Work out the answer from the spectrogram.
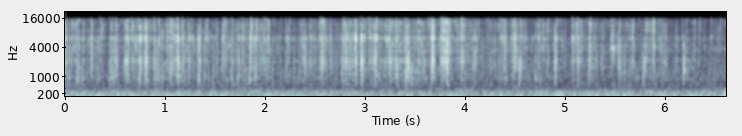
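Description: Potato slices and eggs frying in a non-stick pan, a steady sizzle with dense, irregular crackling.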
